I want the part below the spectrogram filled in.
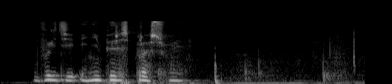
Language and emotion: Russian, neutral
